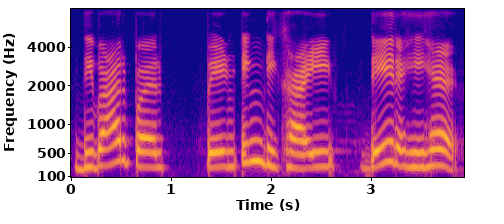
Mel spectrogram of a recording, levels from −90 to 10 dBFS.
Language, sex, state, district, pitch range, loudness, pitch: Hindi, female, Himachal Pradesh, Shimla, 255-285 Hz, -11 LUFS, 260 Hz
